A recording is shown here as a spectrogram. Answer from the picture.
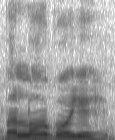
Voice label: "balOOgoyi", Washo; he tying it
